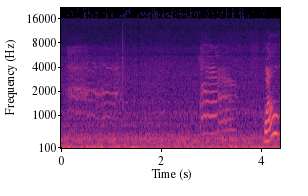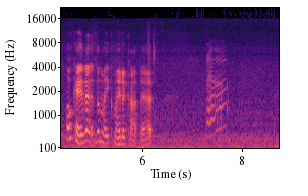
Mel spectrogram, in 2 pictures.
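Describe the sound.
A female cat, Callie, being picked up, lets out a string of loud, strained meows and yowls, several in quick succession, with a person speaking briefly in between and a low steady hum underneath.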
